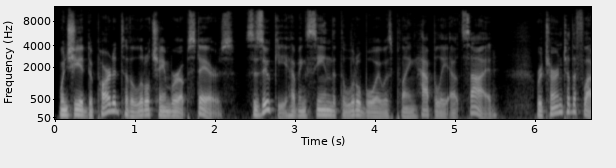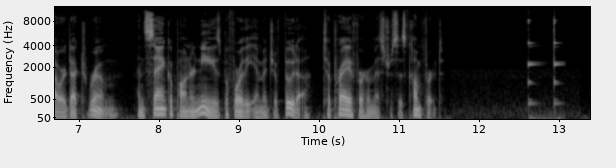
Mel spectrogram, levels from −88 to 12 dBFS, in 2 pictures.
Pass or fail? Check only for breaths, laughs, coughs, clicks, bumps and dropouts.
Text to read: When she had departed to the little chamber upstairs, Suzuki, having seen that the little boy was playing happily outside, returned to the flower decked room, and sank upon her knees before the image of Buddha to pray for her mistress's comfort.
fail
